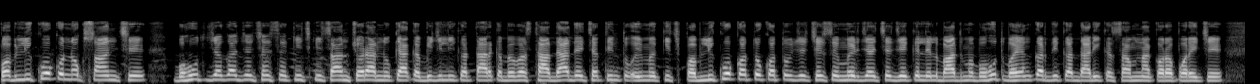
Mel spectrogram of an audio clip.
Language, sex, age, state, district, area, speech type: Maithili, male, 45-60, Bihar, Darbhanga, rural, spontaneous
